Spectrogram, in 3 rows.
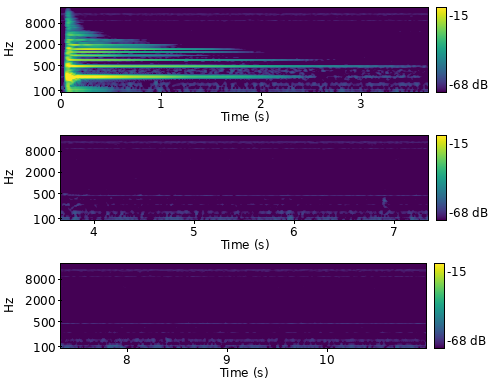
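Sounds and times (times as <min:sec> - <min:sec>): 
guitar note B3: 0:00.0 - 0:01.2.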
